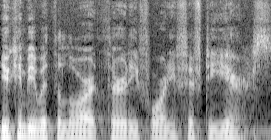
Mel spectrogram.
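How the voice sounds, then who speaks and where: A man speaks at a very slow pace with a Canadian accent. His voice is somewhat breathy. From Saskatchewan, Canada. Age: 50s. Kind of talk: personal testimony talk; conference talk, personal testimony. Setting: stage with audience. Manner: conversational, hesitant with fillers. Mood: earnest, exhorting. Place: hall. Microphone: podium.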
